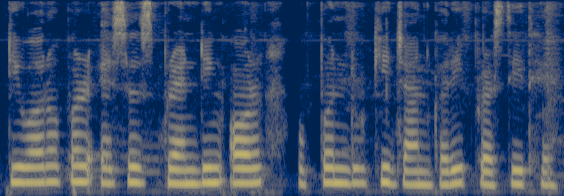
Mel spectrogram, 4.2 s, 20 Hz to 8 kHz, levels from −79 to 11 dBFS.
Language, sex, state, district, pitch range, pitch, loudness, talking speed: Hindi, female, Tripura, West Tripura, 205-230 Hz, 220 Hz, -16 LUFS, 125 wpm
